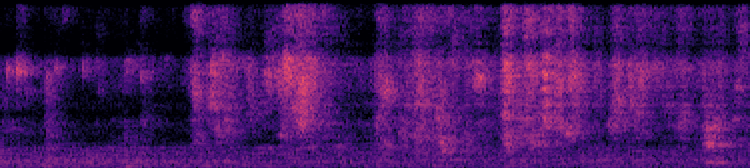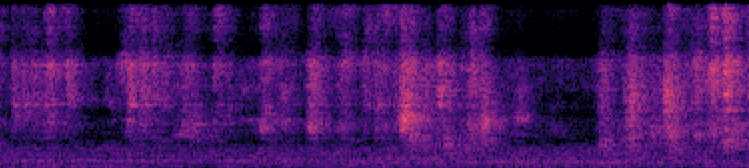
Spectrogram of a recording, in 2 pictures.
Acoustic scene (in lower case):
restroom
